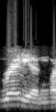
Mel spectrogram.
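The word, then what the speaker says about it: Rayen: But you can call my name Rayan, like the fabric, except E-N.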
